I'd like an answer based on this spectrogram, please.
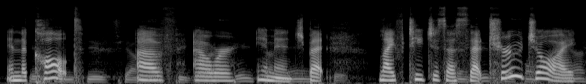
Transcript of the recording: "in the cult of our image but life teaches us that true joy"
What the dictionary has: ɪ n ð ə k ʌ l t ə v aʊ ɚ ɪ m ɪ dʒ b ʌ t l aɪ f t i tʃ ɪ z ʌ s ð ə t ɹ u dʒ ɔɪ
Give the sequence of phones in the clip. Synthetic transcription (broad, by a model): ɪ n ð ə k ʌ l t ə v aʊ ɚ ɪ m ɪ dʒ b ʌ t l aɪ f t i tʃ ɪ z ʌ s ð ə t ɹ u dʒ ɔɪ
